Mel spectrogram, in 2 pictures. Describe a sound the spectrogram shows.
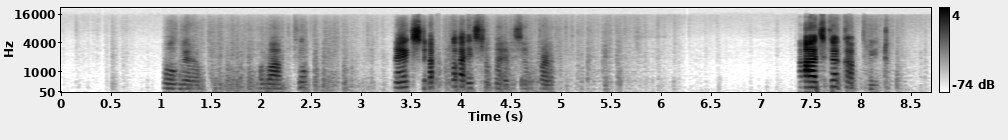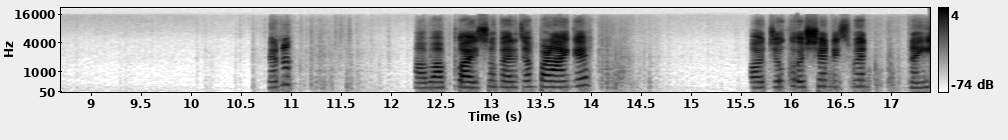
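A young woman speaks calmly through a headset microphone, in short bursts with pauses.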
